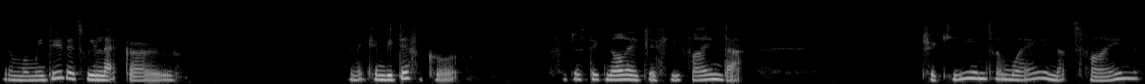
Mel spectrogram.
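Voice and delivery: calm, unhurried yoga nidra guidance with long pauses; measured meditation voice, phrases spaced out; guided meditation. Acted. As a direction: guide them inward, leaving space between phrases.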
